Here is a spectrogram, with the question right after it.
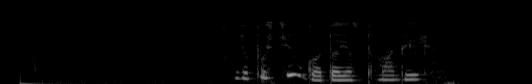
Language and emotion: Russian, sad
